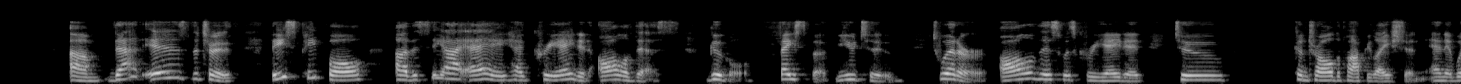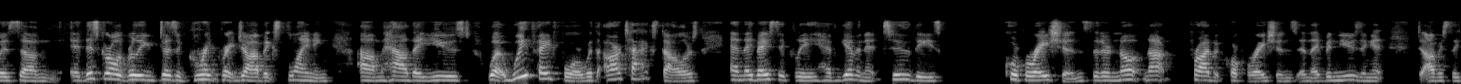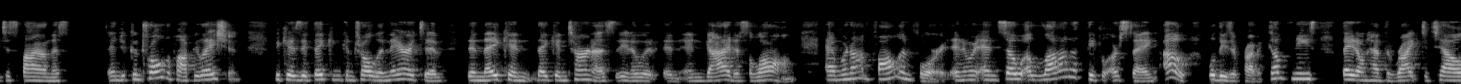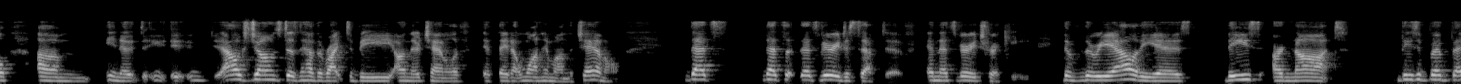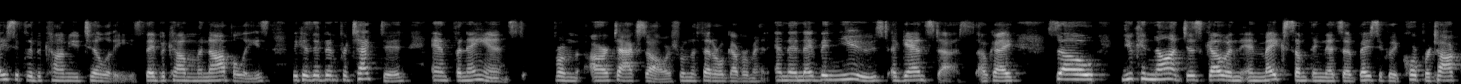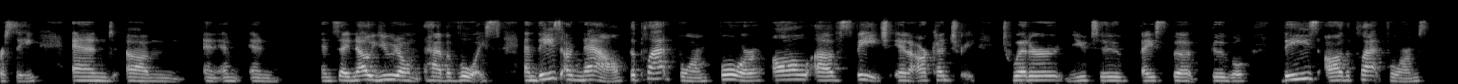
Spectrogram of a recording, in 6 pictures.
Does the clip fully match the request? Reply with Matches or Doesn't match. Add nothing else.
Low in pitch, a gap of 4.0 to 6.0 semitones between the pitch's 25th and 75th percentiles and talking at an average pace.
Doesn't match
